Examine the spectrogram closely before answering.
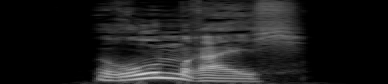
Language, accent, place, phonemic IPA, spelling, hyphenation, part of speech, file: German, Germany, Berlin, /ˈʁuːmˌʁaɪ̯ç/, ruhmreich, ruhm‧reich, adjective, De-ruhmreich.ogg
- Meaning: glorious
